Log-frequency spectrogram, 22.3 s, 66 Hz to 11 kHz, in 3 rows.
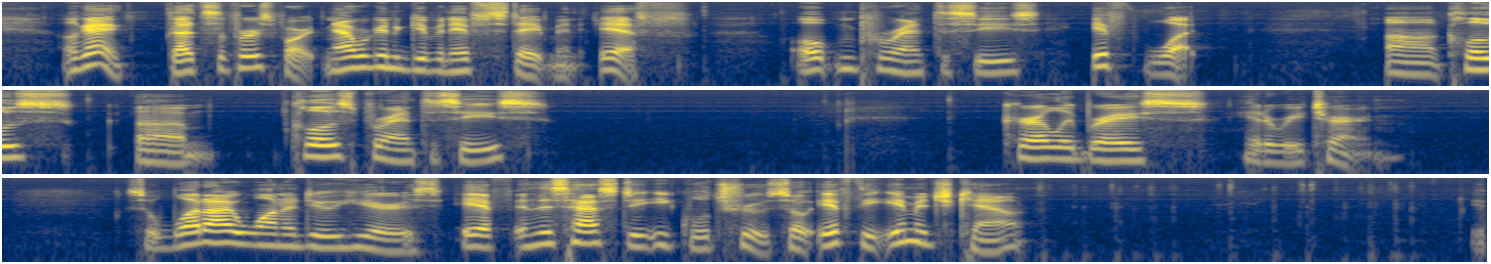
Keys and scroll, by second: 2.7-3.6 typing, 11.2 shift+0, 12.5 shift+[, 13.1 shift+Return, 13.8 Return, 19.7-22.1 typing.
